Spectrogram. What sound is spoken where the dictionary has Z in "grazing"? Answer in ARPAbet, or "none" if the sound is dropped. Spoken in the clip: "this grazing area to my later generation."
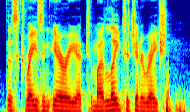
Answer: Z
